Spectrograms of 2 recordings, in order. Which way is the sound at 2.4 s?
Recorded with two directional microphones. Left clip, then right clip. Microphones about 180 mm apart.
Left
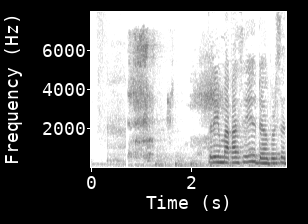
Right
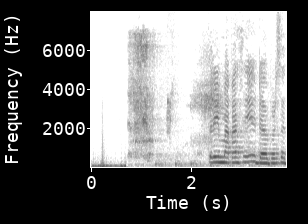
35° left (ahead or behind).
